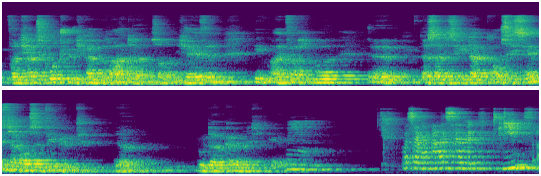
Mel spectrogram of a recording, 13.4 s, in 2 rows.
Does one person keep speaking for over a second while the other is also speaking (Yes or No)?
No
